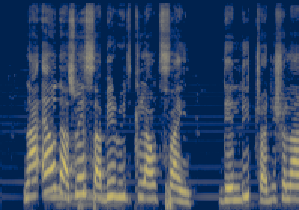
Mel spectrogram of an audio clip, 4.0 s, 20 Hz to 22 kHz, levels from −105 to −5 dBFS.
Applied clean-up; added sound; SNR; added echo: classical method spectral subtraction.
